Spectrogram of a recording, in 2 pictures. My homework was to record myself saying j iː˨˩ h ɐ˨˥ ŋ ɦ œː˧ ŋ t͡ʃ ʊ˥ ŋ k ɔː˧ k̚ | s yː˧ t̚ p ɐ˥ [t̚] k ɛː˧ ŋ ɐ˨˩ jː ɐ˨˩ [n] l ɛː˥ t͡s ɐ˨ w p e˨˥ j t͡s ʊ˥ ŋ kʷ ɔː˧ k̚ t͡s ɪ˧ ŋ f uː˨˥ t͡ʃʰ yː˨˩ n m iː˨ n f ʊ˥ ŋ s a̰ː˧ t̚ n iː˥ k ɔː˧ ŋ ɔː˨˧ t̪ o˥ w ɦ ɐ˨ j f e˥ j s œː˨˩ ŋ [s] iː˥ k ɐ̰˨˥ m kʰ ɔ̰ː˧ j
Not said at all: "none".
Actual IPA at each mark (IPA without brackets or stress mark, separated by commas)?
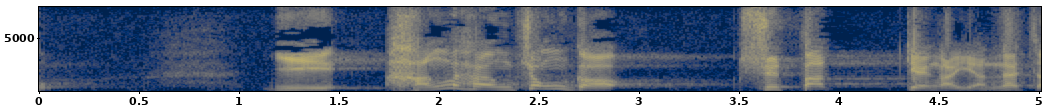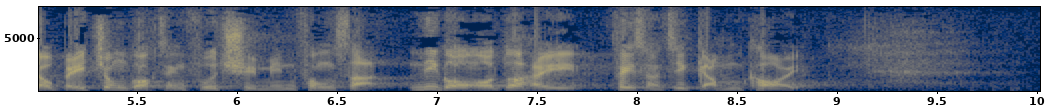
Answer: t̚, n, t͡s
